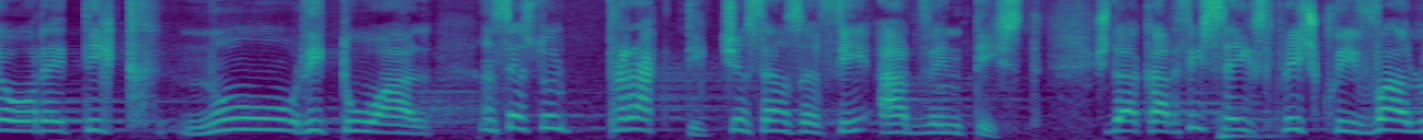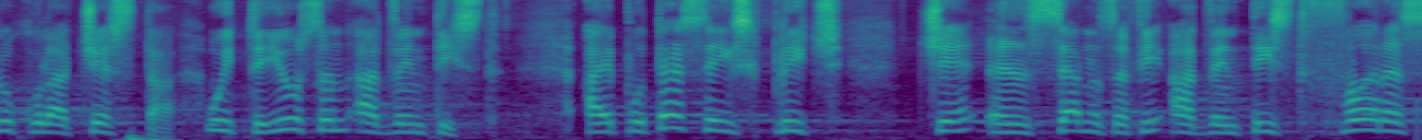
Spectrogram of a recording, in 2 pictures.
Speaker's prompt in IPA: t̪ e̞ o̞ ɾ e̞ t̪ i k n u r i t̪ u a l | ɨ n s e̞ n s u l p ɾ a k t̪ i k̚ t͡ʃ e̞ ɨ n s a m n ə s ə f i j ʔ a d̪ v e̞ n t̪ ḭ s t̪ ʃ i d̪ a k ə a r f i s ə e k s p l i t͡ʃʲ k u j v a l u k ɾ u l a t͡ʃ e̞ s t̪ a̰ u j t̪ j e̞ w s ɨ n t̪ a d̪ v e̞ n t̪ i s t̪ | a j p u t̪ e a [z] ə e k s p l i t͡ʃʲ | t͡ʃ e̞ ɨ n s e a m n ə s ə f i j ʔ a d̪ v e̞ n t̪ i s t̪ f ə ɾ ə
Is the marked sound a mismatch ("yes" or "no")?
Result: yes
